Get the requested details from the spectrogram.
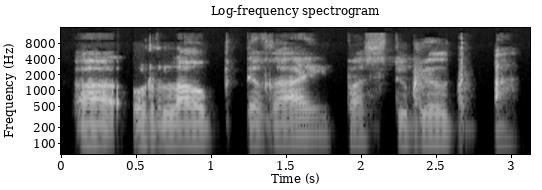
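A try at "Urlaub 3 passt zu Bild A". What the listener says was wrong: Iya, richtig ya.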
